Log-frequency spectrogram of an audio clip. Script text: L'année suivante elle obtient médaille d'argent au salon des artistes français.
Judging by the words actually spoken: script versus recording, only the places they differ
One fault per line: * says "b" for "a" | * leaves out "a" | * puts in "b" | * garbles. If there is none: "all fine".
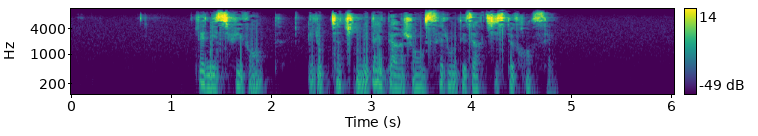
* puts in "une"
